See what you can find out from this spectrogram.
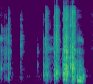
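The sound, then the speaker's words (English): Playing cards being mixed by hand and spread out after a failed shuffle: a few soft, papery brushing and slapping bursts, irregular in rhythm and fairly faint, with short silences between. “I can't shuffle these cards very well. I'm gonna have to like mix them up a little bit differently and just do a spread.”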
